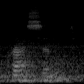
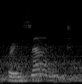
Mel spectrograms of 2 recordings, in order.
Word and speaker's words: present: So when we say present, it is a noun. When we say present, it becomes a verb.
